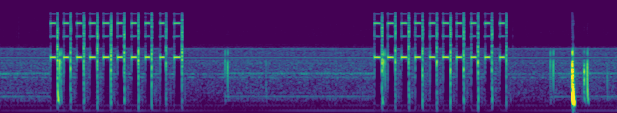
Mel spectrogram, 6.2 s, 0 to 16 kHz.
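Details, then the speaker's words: 1979 Gainesville GA step-by-step tandem, redialing 00 via Dawsonville: two quick trains of about ten sharp clicks, then faint tone and lone clack; another bad link in the switch train. "Yep, that's just another bad link."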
